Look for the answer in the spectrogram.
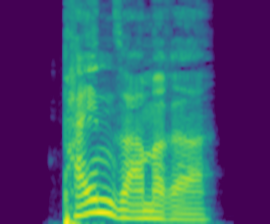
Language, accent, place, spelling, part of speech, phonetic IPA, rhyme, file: German, Germany, Berlin, peinsamerer, adjective, [ˈpaɪ̯nzaːməʁɐ], -aɪ̯nzaːməʁɐ, De-peinsamerer.ogg
- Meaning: inflection of peinsam: 1. strong/mixed nominative masculine singular comparative degree 2. strong genitive/dative feminine singular comparative degree 3. strong genitive plural comparative degree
